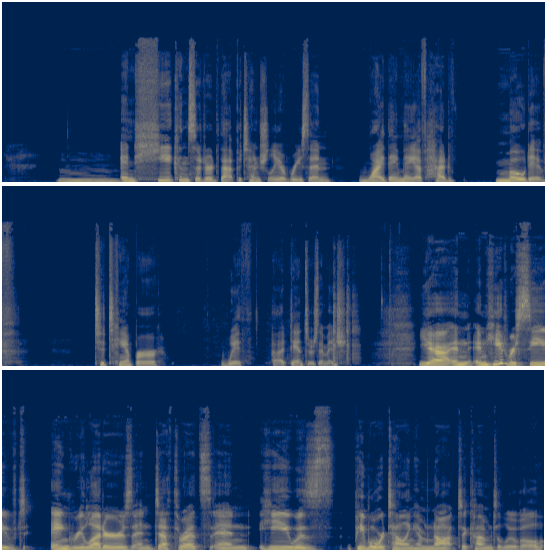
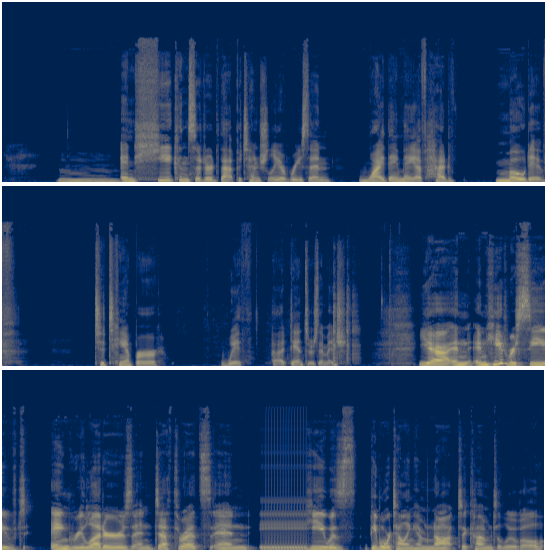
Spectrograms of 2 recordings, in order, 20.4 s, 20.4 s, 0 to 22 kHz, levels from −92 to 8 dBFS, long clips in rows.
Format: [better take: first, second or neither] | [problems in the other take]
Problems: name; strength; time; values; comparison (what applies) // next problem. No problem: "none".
first | audio freezing; at 17 s for 0.5 s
